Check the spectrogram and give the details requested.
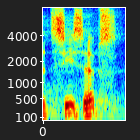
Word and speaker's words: CCIPS: and intellectual property section which is abbreviated ccips and we pronounce it at cips is a section within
